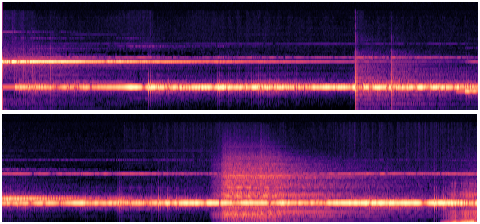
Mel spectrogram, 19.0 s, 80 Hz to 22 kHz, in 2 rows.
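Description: Eurorack modular synthesizer (Doepfer A-100 analog modules through a Make Noise Mimeophon delay) holding pure, steady high tones that step down in pitch about halfway through, with a couple of clicks just before. A brighter, fuller note comes in near the end and fades.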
